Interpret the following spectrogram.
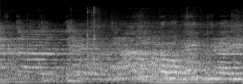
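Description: Background music with people's voices talking over it, the talk getting louder in the second half.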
